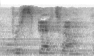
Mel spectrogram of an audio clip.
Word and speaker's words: bruschetta: We'll cross eyes over a crowded cafe as he explains to the waitress that no, it's actually pronounced bruschetta.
